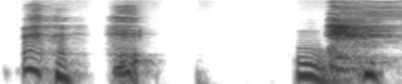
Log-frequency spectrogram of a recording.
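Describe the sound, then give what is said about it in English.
Two quick voiced bursts of a laugh and a tiny low grunt, then a louder, longer, rough guttural burp with a harsh, airy edge, all from one voice with no words. “It was a laugh turned burp turned, I don't know, man.”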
